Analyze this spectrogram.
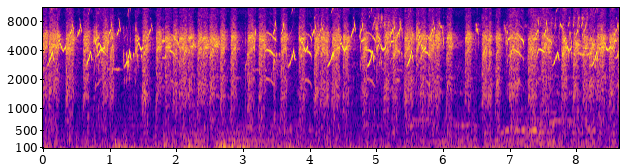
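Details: Busy high-pitched chattering of a wild cinereous tit: short sharp squeaks and swept chirps repeated without pause, with a faint lower whistle late on and constant background hiss.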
